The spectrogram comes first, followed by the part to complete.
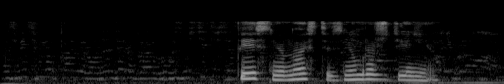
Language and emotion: Russian, sad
